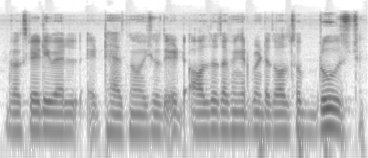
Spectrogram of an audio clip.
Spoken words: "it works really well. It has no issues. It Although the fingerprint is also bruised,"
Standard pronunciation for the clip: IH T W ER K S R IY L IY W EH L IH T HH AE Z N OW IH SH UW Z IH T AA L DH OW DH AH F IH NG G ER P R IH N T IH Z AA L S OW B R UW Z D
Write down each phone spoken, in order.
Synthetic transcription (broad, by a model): IH T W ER K S R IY L IY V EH L IH T HH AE Z N OW IH SH UW Z IH T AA L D OW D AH F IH NG G ER P IH N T IH Z AA L S OW B R UW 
